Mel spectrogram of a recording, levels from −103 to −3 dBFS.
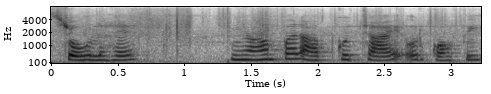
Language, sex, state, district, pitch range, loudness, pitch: Hindi, female, Haryana, Jhajjar, 215-240 Hz, -18 LUFS, 225 Hz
